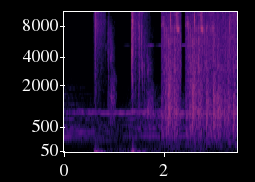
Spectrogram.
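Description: Game music plays with steady electronic tones.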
